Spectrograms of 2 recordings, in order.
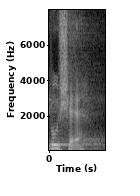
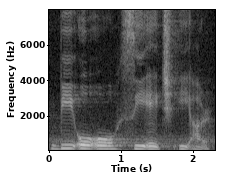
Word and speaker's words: Boucher: It's Boucher. It's like a Boocher.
